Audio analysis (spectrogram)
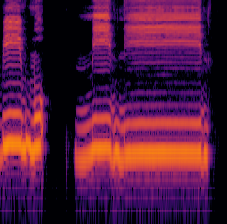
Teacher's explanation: مُ پہ حمزہ ہے، تھوڑا سا جرک لگے گا. مِنین، نین میں بھی یا مدہ، اور یہ 4 کاؤنٹس کا اسٹریچ ہوگا یہاں پر.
